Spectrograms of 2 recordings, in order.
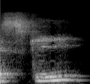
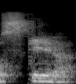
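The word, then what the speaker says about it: skyr: through, just to clarify, did you say ski yogurt or skier yogurt? Skier yogurt, yeah. I believe it's S-K-Y-E-R. I think that's how it's spelled. Something in the like yeah. So not ski, the fruity one.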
